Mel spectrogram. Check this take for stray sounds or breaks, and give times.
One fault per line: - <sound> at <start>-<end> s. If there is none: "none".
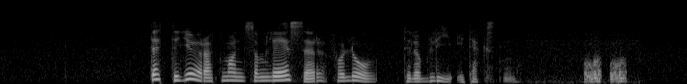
- laugh at 5.8-6.3 s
